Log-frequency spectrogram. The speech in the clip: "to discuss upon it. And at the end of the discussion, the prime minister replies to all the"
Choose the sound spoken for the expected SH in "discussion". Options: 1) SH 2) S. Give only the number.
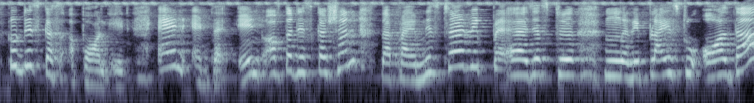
1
